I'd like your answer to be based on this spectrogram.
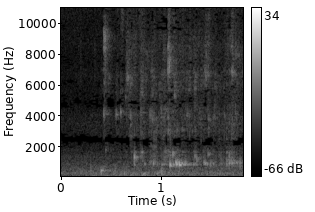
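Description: Monster Ultra Citron energy drink pours steadily into a glass, a faint continuous liquid splash and trickle with a few brighter drips, close and quiet, no voices over it.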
